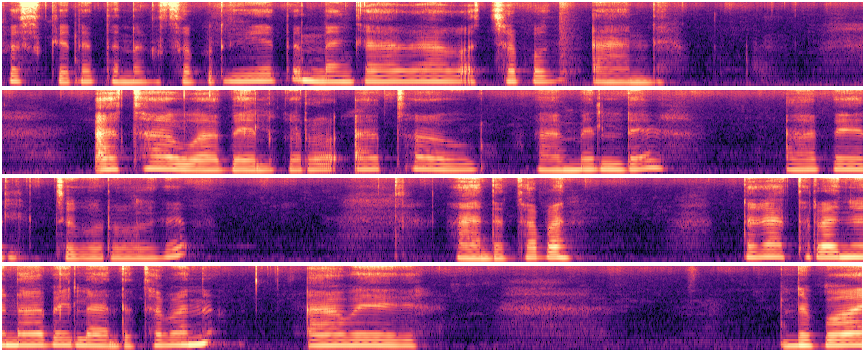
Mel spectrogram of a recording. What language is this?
Tugen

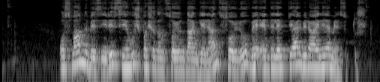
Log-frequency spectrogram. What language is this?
Turkish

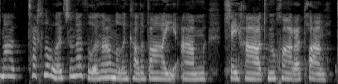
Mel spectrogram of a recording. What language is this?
Welsh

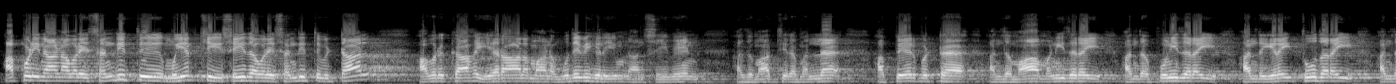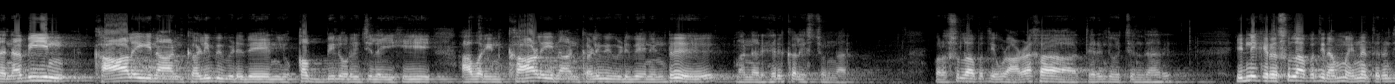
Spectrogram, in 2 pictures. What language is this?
Tamil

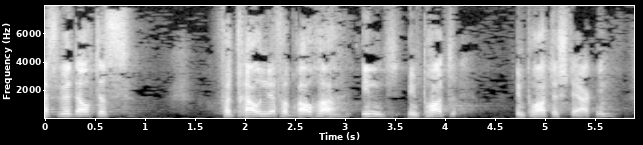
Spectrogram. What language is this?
German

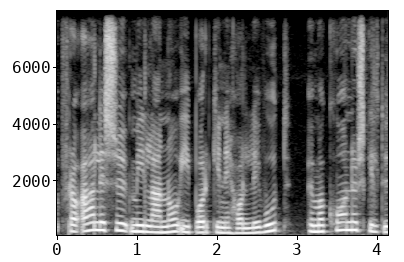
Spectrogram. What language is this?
Icelandic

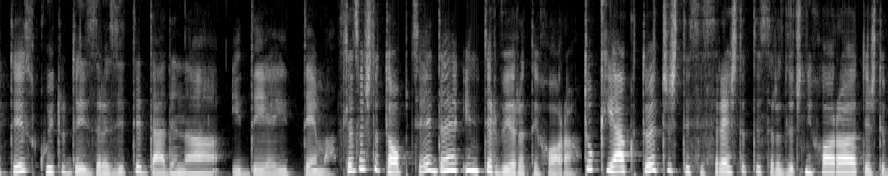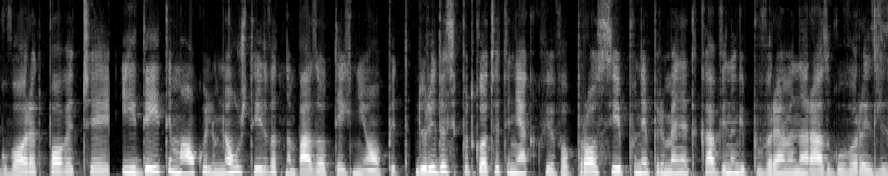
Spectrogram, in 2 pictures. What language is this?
Bulgarian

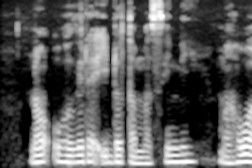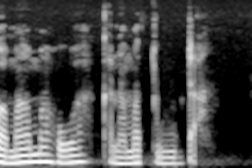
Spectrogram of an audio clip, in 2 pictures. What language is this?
Kikuyu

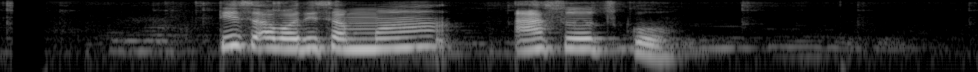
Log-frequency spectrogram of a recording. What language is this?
Nepali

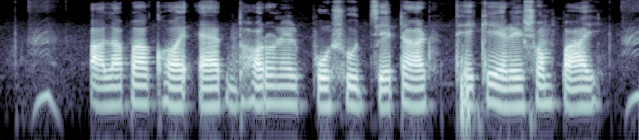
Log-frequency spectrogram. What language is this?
Bangla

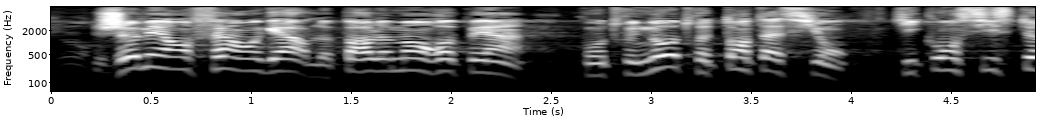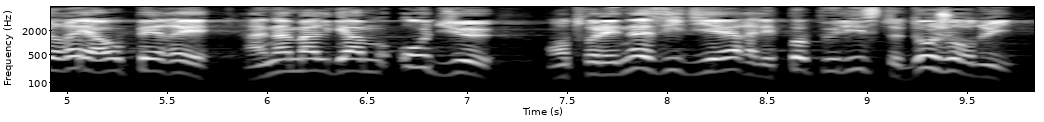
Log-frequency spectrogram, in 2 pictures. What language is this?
French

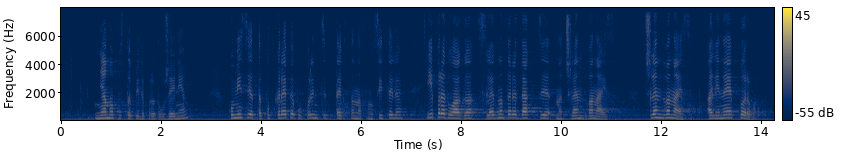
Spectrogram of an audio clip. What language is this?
Bulgarian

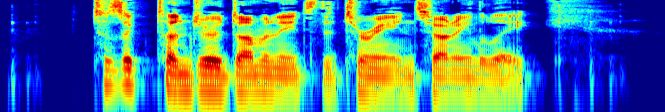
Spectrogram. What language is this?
English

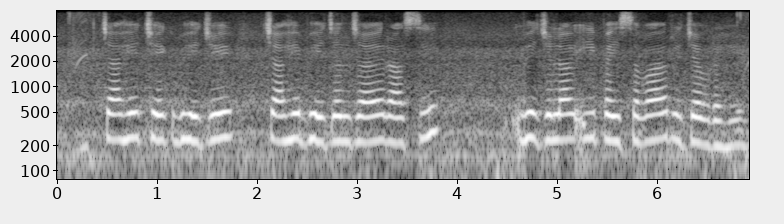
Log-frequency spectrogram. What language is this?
Bhojpuri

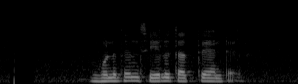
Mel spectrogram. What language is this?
Sinhala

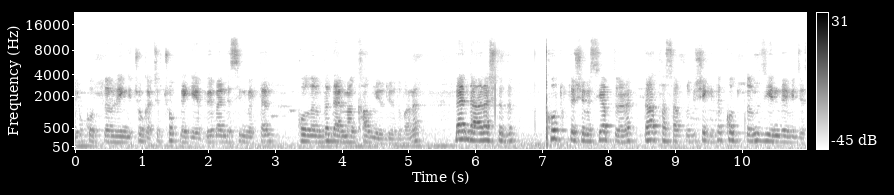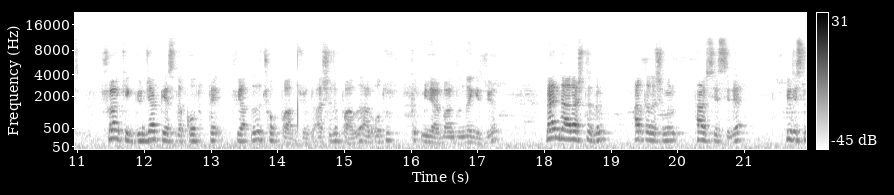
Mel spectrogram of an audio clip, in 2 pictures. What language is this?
Turkish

